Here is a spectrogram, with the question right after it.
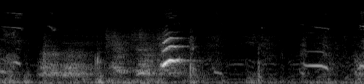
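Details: Rottweiler puppies, a litter of four with two males and two females, beside their mother; a single rising whimper, with faint squeaks and a man talking nearby.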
